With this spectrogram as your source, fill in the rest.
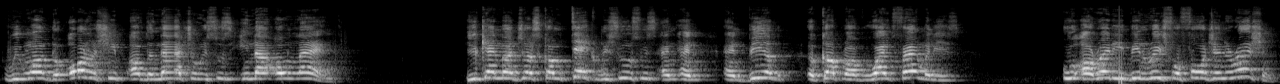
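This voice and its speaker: A man's voice: extremely high pitch, normal speed. Emphatic, heated man in an echoey room. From Africa. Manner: heated, emphatic, repetitive restarts. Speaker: self-styled state governor giving political commentary. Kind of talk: livestream political monologue.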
